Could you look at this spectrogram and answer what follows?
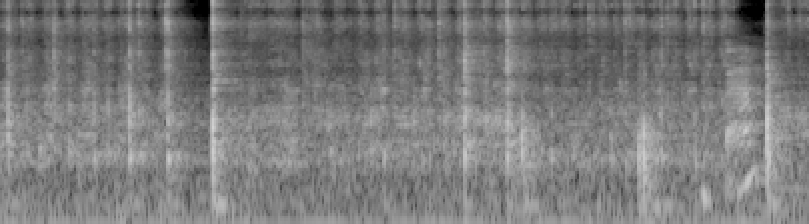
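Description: A utensil mixes cake batter with vanilla in a bowl, making repeated scraping, clinking strokes against the bowl with irregular sharper knocks, close and steady with no voice.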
